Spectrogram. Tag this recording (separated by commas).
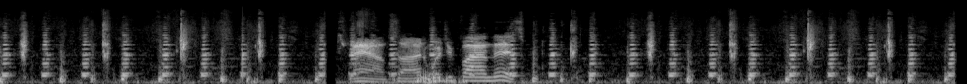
Speech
